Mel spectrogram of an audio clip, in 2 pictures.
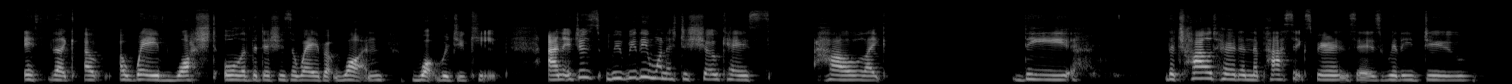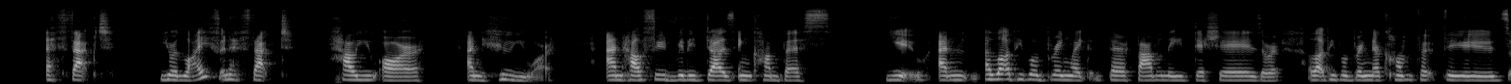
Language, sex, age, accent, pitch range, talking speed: English, female, 20-39, British, 195-220 Hz, 145 wpm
